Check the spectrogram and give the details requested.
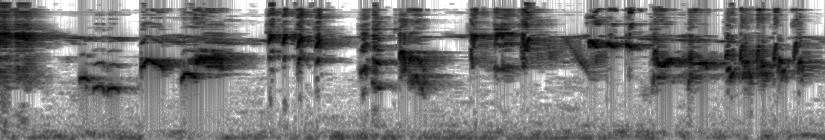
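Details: Non-stop song of an Orange-headed thrush: quick varied phrases mixing clear whistles, rising and falling slurs and harsh high chatters, packed closely with few pauses.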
